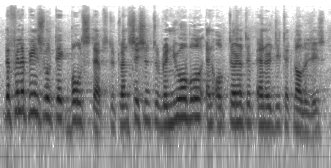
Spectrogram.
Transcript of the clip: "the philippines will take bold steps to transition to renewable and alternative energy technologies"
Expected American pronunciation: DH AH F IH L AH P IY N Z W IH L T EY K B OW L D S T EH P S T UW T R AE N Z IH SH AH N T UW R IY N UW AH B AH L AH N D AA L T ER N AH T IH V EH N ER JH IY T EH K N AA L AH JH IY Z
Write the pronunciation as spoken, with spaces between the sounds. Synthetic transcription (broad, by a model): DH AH F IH L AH P IY N S W IH L T EY K B OW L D S T EH P S T UW T R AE N S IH SH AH N T UW R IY N UW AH B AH L AH N D AA L T ER N AH T IH V EH N ER JH IY T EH K N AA L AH JH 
